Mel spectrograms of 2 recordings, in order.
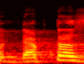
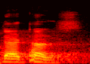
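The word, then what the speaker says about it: debtors: अब एक बच्चा बोलेगा ये तो डेप्टर्स लिखा है। ओ भाई बी साइलेंट है। It's called डेटर्स।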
